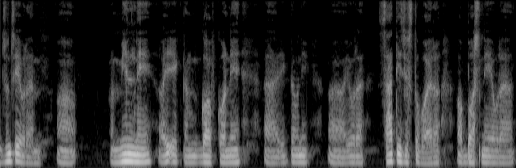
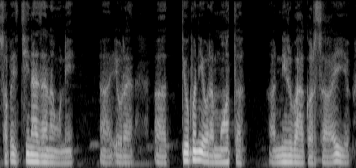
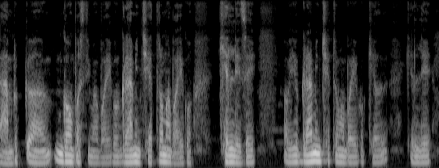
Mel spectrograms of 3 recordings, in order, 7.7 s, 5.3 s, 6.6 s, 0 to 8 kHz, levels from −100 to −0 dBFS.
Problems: background sounds at intervals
